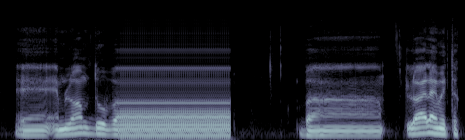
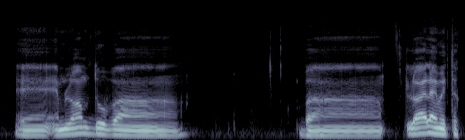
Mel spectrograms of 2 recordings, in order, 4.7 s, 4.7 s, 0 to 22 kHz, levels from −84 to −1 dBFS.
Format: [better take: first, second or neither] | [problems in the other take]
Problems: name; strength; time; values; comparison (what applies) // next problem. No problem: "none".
second | audio freezing; at 1 s for 1 s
